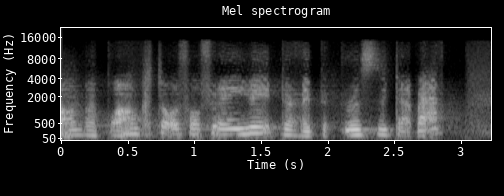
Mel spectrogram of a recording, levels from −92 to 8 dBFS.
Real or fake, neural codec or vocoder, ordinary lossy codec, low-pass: fake; codec, 44.1 kHz, 0.9 kbps, DAC; none; 14.4 kHz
